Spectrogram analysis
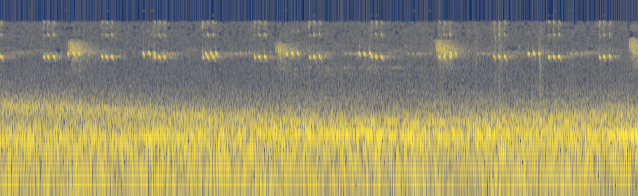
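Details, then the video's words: Night-time crickets give bright, clipped chirp pairs at a quick, even pace, a little above a constant low roar of gentle wind blowing. "Relaxing Night Time Sounds | Crickets & Soft Wind"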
